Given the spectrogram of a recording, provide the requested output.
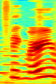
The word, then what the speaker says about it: McMurray: sir or a woman McMurray rhymes with McFlurries you know McFlurry sounds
